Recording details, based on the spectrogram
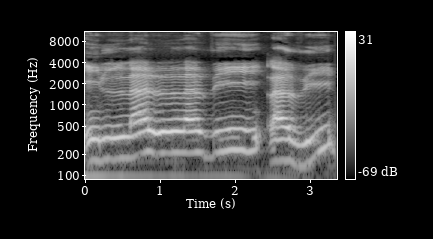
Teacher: Di lam itu ada bacaan idgham syamsiyah. Makanya ila yang seharusnya dibaca panjang karena ada idgham syamsiah maka langsung masuk ke dalam tasjidnya di lam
